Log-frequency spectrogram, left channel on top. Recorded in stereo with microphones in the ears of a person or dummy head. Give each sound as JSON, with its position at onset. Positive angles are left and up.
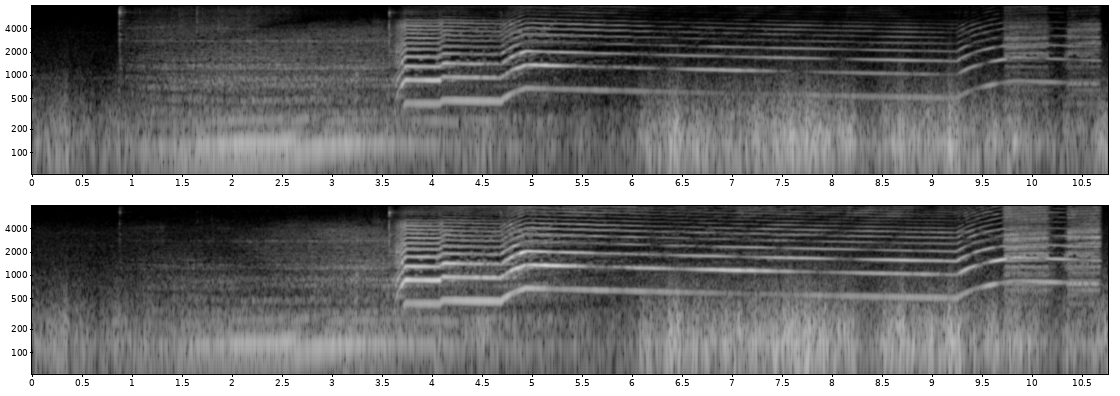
{"t": 0.9, "sound": "a siren", "side_deg": 80}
